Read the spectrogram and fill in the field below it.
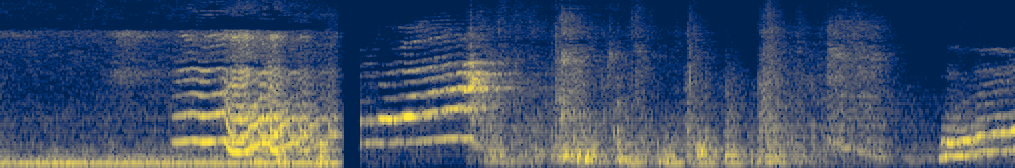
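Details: Domestic cat in a funny-cats compilation, giving a run of drawn-out, wavering meows that rise and bend in pitch, with a short break in the middle and another rising meow near the end; faint background voices in a small room.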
